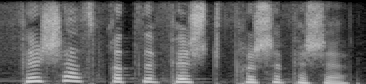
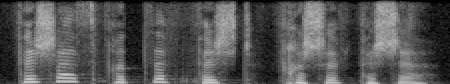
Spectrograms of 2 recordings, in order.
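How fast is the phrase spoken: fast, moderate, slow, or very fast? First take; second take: fast; moderate. First: The phrase is spoken fast. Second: The phrase is spoken at moderate speed. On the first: "Noch schneller" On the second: "Ein bisschen schneller"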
